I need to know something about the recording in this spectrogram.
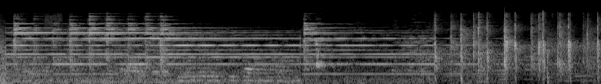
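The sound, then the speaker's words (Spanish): A patient strikes the 'bell of dreams' at the Regional Hospital of Málaga with a hammer twice, about three seconds apart, marking the end of cancer treatment; each strike rings out with a long, bright, sustained tone. Scattered claps and murmuring voices follow at the end. “Manuel coge un martillo y hace sonar la campana de los sueños, instalada en el Hospital Regional de Málaga”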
